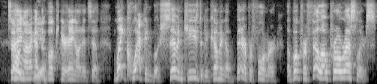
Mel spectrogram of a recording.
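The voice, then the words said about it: Over-enunciated smooth radio voice. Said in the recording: “my Mike Quackenbush impression ... It's way over enunciated ... He's got a smooth radio voice ... he's got a very imitatable voice”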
